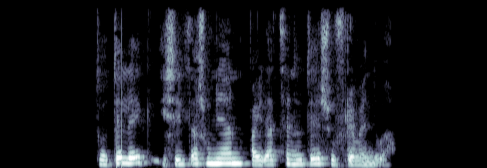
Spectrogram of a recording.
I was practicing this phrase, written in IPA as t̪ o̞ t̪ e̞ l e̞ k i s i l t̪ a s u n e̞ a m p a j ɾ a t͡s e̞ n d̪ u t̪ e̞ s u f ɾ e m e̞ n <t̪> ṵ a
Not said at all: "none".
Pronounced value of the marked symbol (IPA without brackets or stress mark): d̪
